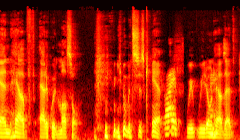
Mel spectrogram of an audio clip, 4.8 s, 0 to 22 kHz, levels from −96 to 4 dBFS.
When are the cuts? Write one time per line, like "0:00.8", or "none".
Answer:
0:03.6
